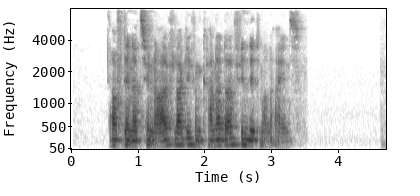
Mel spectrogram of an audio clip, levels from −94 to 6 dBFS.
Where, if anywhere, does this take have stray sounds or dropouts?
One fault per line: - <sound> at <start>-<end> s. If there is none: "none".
none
